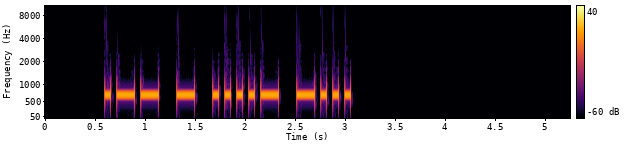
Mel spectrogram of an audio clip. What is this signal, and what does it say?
Morse code, heard as a keyed tone, about 20 wpm, 700 Hz. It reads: WT4B
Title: USA Call Signs - 4 Characters - Repeated 3x - 20wpm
